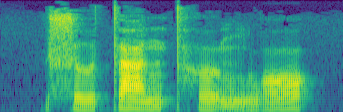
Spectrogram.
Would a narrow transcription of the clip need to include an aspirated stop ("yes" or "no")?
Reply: yes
